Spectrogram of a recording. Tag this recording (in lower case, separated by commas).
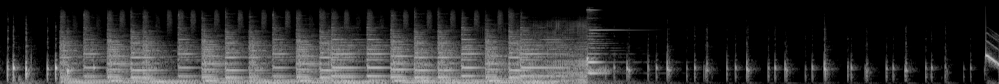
music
